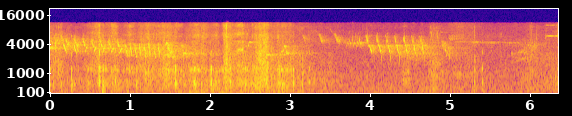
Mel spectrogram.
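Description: Small songbird singing a fast trill of rapidly repeated high notes, twice: once at the start and again about four seconds in. Scattered faint clicks and rustles run underneath.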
